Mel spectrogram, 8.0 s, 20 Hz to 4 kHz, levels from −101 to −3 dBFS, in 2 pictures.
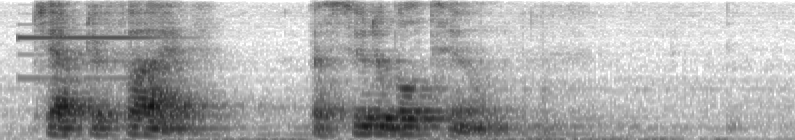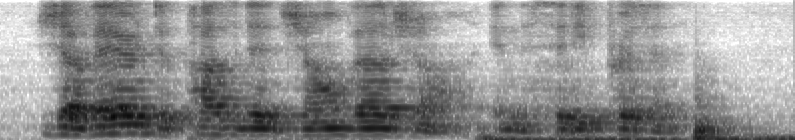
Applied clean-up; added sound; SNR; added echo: none; Piano; 20 dB; reverberation time 0.7 s.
